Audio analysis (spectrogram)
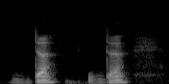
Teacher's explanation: So the D is like the T is made with the tip of the tongue on the alveolar ridge, yeah, pointing up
